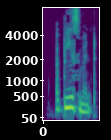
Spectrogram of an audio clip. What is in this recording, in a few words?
"Appeasement", English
